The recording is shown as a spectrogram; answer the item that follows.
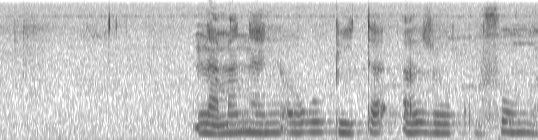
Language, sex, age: Zulu, female, 24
